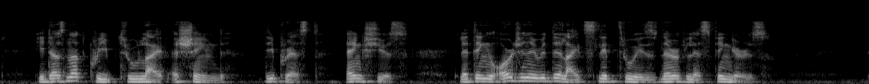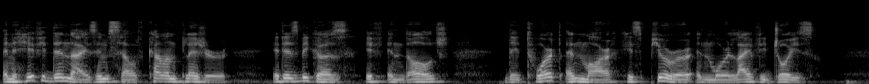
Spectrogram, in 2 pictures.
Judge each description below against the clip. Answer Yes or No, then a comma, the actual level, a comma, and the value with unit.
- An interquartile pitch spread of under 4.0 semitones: Yes, average, 3.5 semitones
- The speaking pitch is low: Yes, low, 125 Hz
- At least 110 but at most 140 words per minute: Yes, slow, 135 wpm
